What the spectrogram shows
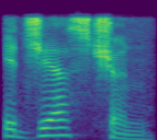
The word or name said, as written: egestion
